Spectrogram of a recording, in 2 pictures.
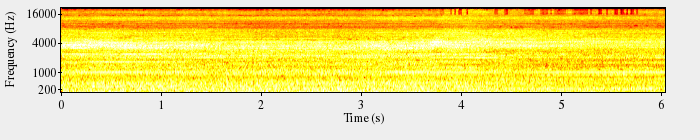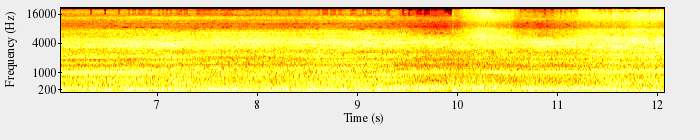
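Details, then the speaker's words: Rheem furnace before repair: the old inducer motor makes a loud, steady roaring hiss with a harsh high edge. It is extremely noisy but the unit still works, so the motor is being replaced. "This customer had a Rheem furnace, and the inducer motor was like extremely noisy. The unit was still working, but we recommended replacing the inducer motor."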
